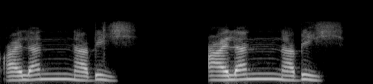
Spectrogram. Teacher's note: You're putting just emphasis on this ya because of the shadda which is above it. So it's a double ya. And you're not prolonging it at all.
